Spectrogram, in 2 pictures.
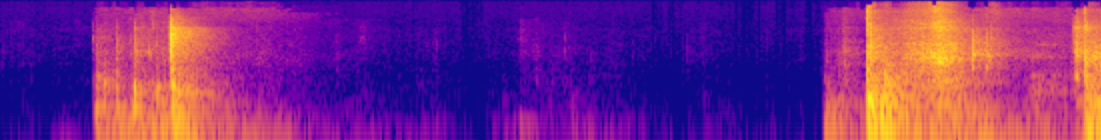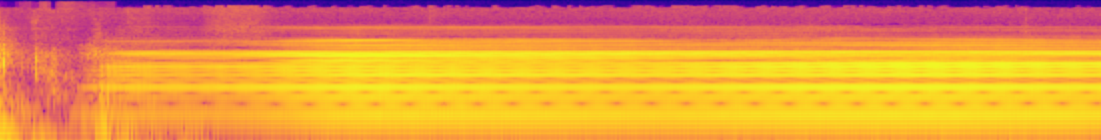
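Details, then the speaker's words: Shruti box G reed after repair, with the tongue straightened on both sides so it no longer touches the frame: a few handling knocks, then one clean steady drone, no buzz or rattle. "the tongue is just straight and making normal sound now let's check on the S box"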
